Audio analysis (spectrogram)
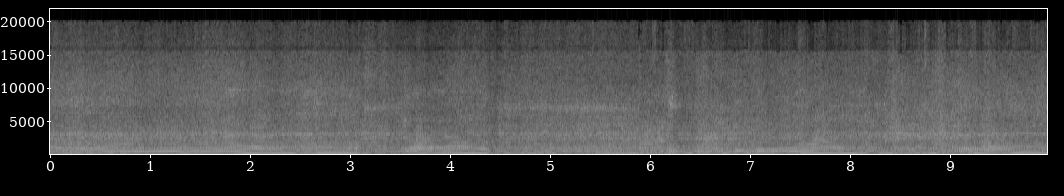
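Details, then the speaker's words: Mk1 Ford Escort on the road: steady tone rising and falling with revs over the engine note under load; drivetrain noise, owner suspects clutch since his work van developed a similar noise after smelling clutch from heavy towing; unconfirmed. "There's that noise I was on about. Because funnily enough, the work van, after I had to tow something really heavy the other day, the clutch started smelling, and then I noticed that it was doing a similar thing, although it seems less sort of dramatic in the van, obviously."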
